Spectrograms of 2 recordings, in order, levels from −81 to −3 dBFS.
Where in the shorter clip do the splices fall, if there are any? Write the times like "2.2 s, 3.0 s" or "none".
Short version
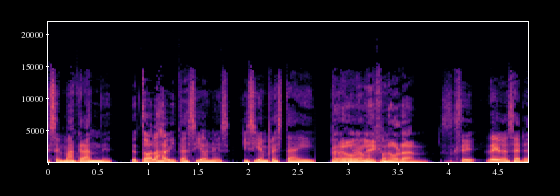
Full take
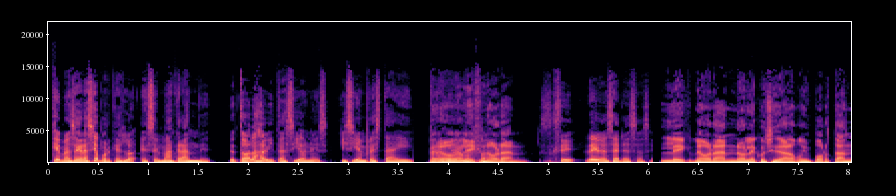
none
